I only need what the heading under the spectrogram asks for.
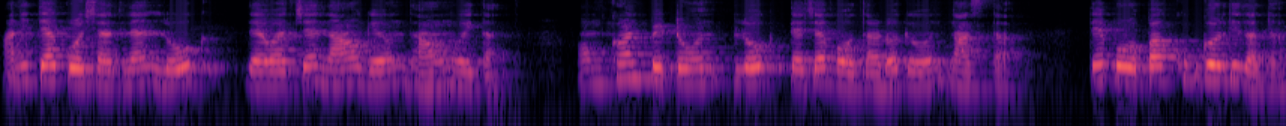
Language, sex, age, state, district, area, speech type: Goan Konkani, female, 30-45, Goa, Murmgao, rural, spontaneous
